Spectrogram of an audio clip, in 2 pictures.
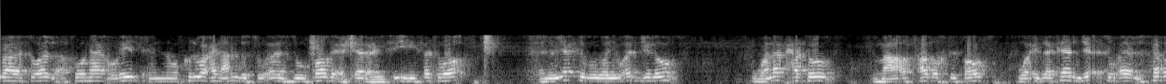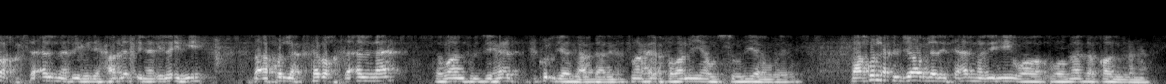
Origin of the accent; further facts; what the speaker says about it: Syria; أضرب لك مثال مرة الأخوة في الشمال عندنا في سوريا افتتحوا قواعد في دمشق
